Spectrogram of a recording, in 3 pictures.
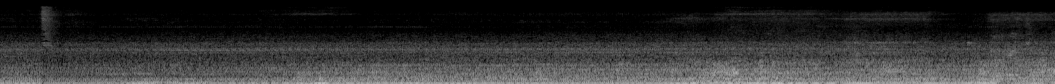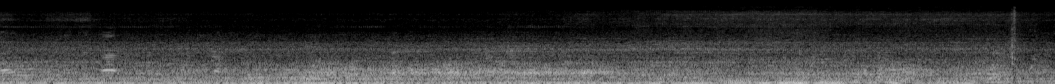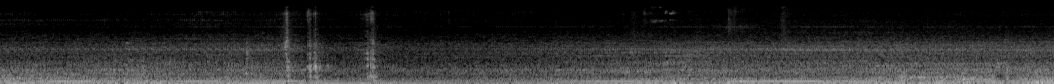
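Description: Semi-truck engine running with a steady low rumble while the truck drives slowly, heard from inside the cab, with road noise swelling in the middle and a couple of short sharp sounds near the end.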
